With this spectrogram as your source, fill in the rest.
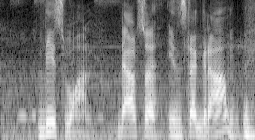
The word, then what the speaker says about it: Instagram: That's Instagram. No, that's not Instagram actually. That's called Instagram. Instagram. That's not Instagram. That's called Instagram. Instagram. Clear? You have to pronounce like that.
